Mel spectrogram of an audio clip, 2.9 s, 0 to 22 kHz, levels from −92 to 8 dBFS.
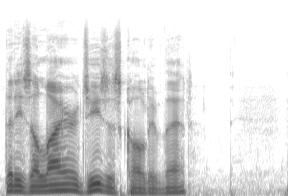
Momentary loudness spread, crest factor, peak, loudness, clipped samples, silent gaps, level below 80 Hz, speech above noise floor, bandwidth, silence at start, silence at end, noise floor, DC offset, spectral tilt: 10 LU; 16 dB; -12 dBFS; -28 LUFS; under 0.1%; none; -44 dBFS; 38 dB; 12 kHz; 0.05 s; 1.05 s; -65 dBFS; under 0.1%; -7 dB/octave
